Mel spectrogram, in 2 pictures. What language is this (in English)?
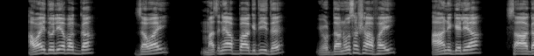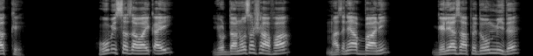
Dawro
